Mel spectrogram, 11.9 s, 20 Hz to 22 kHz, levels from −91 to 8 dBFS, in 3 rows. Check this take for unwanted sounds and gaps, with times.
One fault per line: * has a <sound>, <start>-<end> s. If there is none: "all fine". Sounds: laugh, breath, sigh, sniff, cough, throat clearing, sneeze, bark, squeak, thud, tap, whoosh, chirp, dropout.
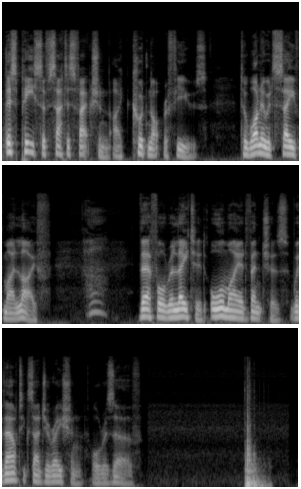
* has a breath, 5.0-5.4 s
* has a thud, 11.1-11.5 s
